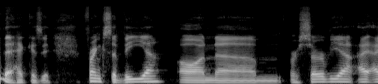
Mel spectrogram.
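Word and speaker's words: Seravalli: so i couldn't hear please somebody pronounce his name so i'm not pronouncing it wrong it's sarah valley okay sarah valley said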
